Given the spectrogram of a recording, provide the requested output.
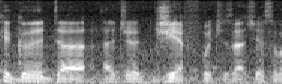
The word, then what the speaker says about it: Jif: do like a good Jif, which is actually a South African Oh, brand. that's true. Not to be pronounced GIF.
